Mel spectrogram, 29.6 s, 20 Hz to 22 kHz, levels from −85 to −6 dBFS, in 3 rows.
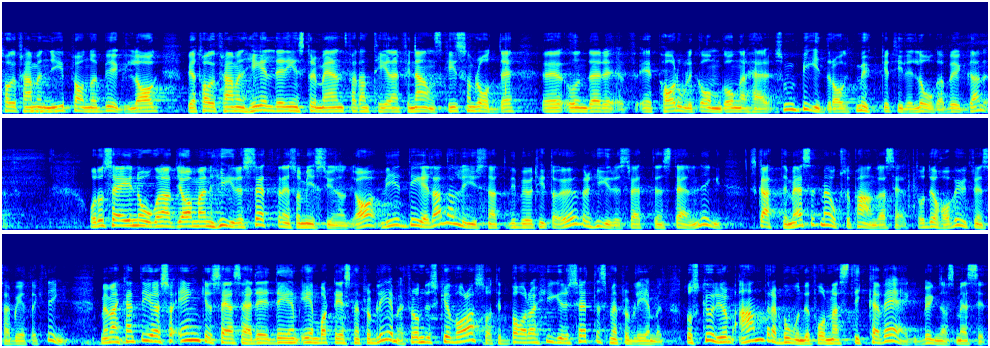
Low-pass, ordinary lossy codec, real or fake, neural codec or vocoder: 7.2 kHz; none; real; none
